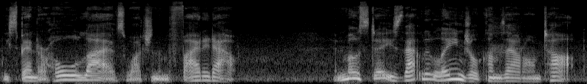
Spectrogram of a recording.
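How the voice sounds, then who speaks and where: A woman's voice: lowish voice, sing-song, normal speed, creaky, a little hiss or hum, full character voice. An actress playing a motherly older small-town policewoman in a video game, folksy and reassuring. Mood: philosophical.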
